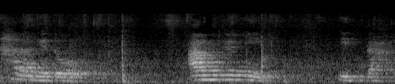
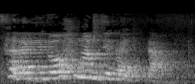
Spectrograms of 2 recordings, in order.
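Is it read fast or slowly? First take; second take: slowly; fast. First: It is read slowly. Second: It is read quickly.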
